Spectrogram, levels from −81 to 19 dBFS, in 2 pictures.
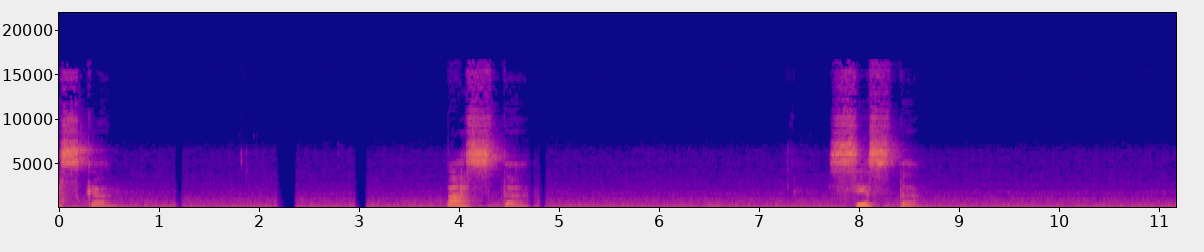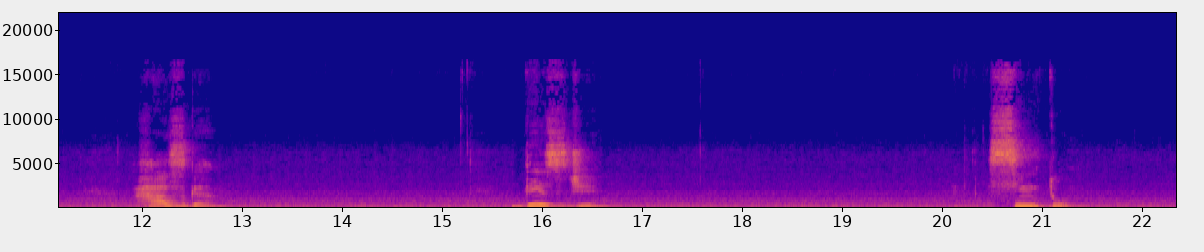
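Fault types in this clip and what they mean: Burst of packet loss: Short holes where the last sound is stretched into a brief held buzz or hiss that fades, after which the audio picks up slightly further on with a slice skipped. They occur at 1.15, 2.95, 4.68 and 4.79 s, the last two almost back to back. Each covers about 60 ms, except the one at 2.95 s, which runs about 120 ms and thins to near-silence before returning. A few consecutive packets never arrived in time, and the receiver papered over the gap.
Long network dropout: From 2.17 to 2.38 s the sound freezes into a held buzz or hiss that decays for roughly the first part of the gap, then goes silent for around 90 ms before the audio resumes further along. About 180 ms of material is simply gone. This is likely an extended stall in the network stream, long enough that the receiver's concealment ran out and could only fall back to silence.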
